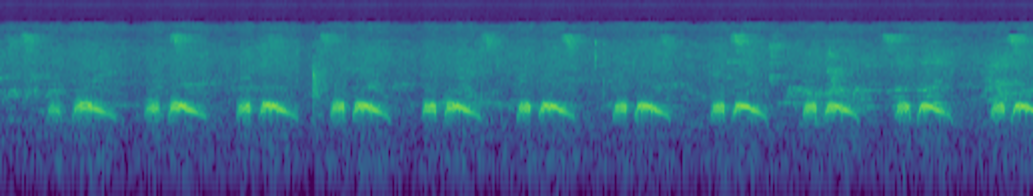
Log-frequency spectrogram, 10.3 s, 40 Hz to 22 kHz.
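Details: Spotted dove giving its "đồng thổ sấm" call for provoking other doves, 2020. Very regular paired coos, short then long and falling, repeat about once a second, roughly ten pairs in a row.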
